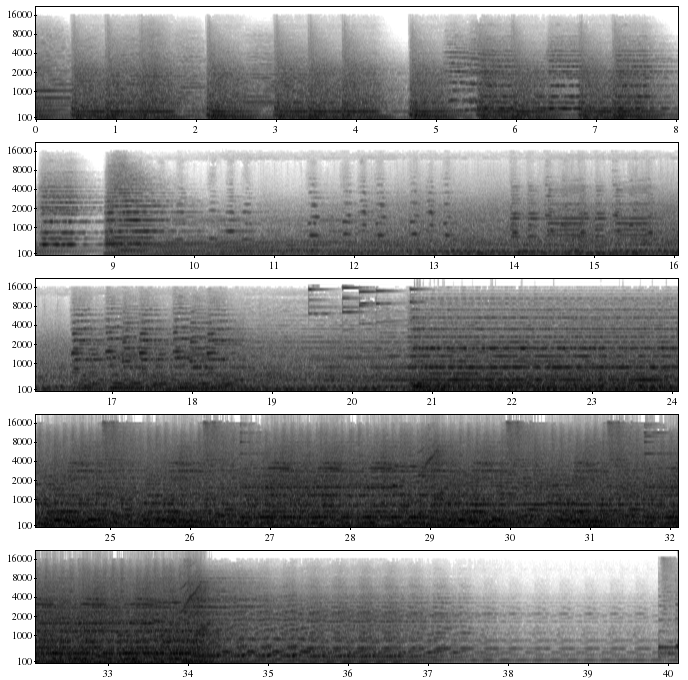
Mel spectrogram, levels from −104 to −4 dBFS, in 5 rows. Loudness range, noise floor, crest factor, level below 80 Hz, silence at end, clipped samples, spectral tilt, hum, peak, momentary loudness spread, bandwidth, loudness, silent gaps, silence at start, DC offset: 17 LU; -39 dBFS; 12 dB; -20 dBFS; 0 s; 1%; -5 dB/octave; none; 0 dBFS; 19 LU; 17.5 kHz; -10 LUFS; none; 0 s; under 0.1%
